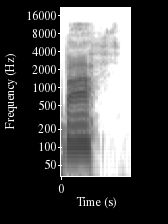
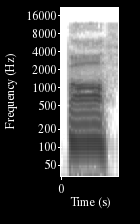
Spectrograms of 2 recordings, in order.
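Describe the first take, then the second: First: "Bath" with a short northern a; short-vowel Bath. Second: "Bath" with a long southern ah; long-vowel Bath. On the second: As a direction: say "Bath" as bahth. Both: Shown as a demonstration. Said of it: "That's probably the biggest difference".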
